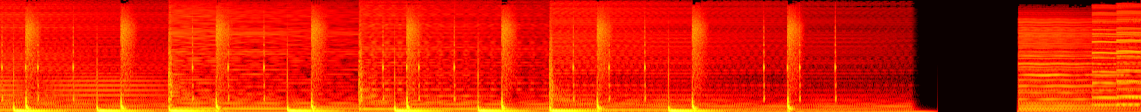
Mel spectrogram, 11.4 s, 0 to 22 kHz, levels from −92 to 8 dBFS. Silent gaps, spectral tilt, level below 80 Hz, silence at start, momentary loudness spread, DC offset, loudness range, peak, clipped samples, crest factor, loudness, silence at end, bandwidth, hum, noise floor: 9.38-10.17 s; -3.5 dB/octave; -22 dBFS; 0 s; 14 LU; 1%; 7 LU; -2 dBFS; under 0.1%; 18 dB; -20 LUFS; 0 s; over 20 kHz; none; -40 dBFS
